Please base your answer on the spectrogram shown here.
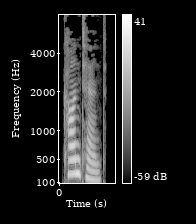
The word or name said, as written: content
